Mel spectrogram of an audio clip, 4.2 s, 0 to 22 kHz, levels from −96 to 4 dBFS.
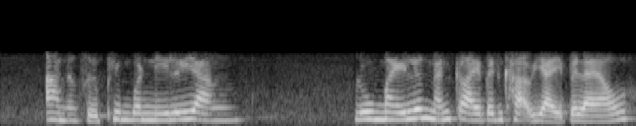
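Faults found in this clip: AMR comfort noise, 0.00 to 0.30 s. The real background is replaced by smooth, steady synthetic hiss. No speech frames for 295 ms. Probable component: sender voice activity detection plus receiver noise generator.

AMR comfort noise, 1.84 to 2.36 s. The same even fill lasts 520 ms and switches in and out against the live background. The pause was judged silent, and the receiver rebuilt the noise from a coarse level and spectrum description, over a 150 Hz to 3.6 kHz AMR-NB line.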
